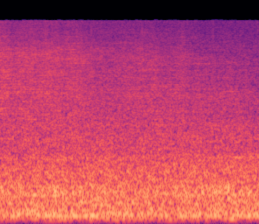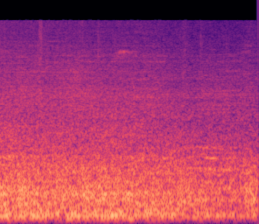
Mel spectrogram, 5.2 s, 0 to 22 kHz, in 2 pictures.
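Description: E5 series shinkansen pulling out of the platform: a steady rumble of wheels and running gear as the cars roll past, easing slightly near the end.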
